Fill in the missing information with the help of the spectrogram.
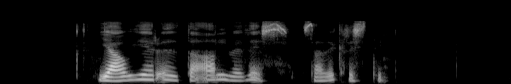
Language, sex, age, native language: Icelandic, female, 40-49, Icelandic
